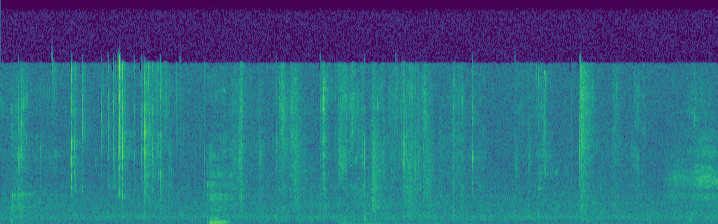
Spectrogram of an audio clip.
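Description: Close-up mouth sounds of a man chewing a bite of pizza: small wet clicks and smacks, with a short hummed sound falling in pitch about two seconds in.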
